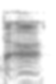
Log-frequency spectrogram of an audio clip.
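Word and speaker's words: Bekaa: flowers of Paradise The Bea Valley which in Lebanese Arabic is pronounced ba is a region in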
